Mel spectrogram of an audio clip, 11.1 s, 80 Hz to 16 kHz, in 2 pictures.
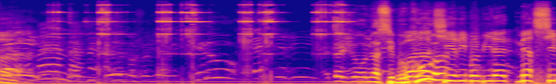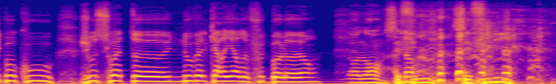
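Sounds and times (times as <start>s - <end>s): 
small bicycle bell ringing in quick bright dings: 0.5s - 3.7s
speech: 3.4s - 11.1s
laughter: 9.7s - 11.1s.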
